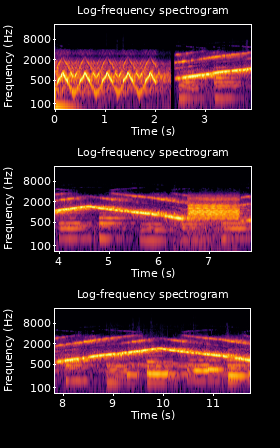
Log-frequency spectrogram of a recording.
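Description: Siren sound effect over background music: a fast up-and-down warble for about two seconds, then a slow wailing siren that rises and falls twice, broken in the middle by a horn-like blast about a second long. Short steady music notes run underneath.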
